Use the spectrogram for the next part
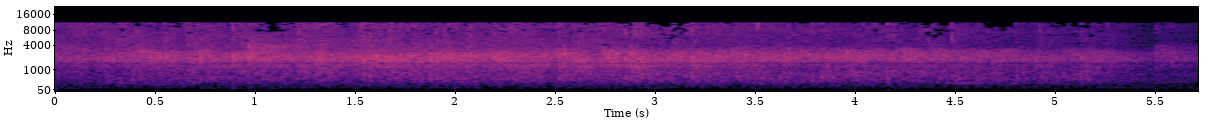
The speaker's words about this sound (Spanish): ¿Amén? Dale un aplauso al Rey.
